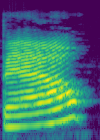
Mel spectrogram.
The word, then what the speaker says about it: bow: Okay, the bow, which rhymes with now, was the front of the ship.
